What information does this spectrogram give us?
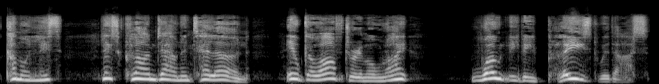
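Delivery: bursting with the news; little girl eager to tell her brother; excited girl. A narrator's reading. Glad urges sister down tree.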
